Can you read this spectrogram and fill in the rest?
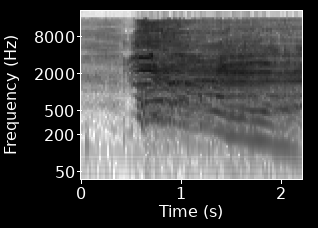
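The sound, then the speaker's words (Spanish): A voice imitates a weightlifter's loud, strained grunt, one long sustained groan that starts abruptly and slowly falls in pitch, forceful with no other talk. “Yo lo que creo es que sea un tipo levantando pesa o, you know, haciendo un ejercicio de eso.”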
